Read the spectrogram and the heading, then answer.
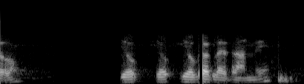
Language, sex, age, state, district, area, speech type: Telugu, male, 18-30, Telangana, Mulugu, rural, conversation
